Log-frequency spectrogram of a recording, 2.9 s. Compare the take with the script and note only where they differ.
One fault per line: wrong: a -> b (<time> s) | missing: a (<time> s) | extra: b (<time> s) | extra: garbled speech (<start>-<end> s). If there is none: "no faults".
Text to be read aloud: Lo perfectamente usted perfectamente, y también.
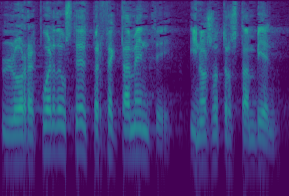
wrong: perfectamente -> recuerda (0.2 s)
extra: nosotros (1.9 s)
